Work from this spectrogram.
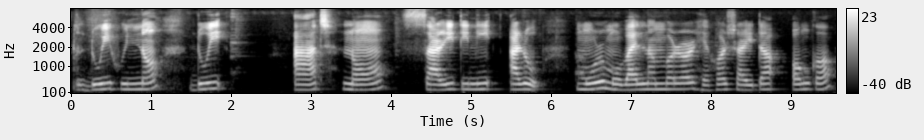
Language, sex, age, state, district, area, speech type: Assamese, female, 30-45, Assam, Dhemaji, rural, read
